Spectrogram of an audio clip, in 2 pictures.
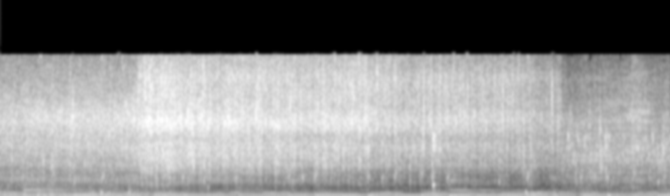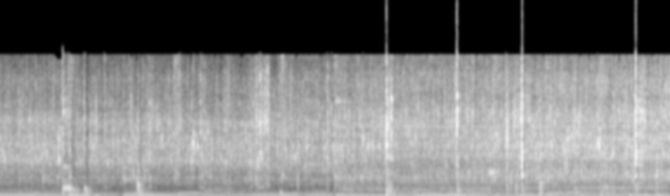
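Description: Food sizzling in a pan on a gas stove, with scattered clicks of a fork scraping and tapping a stainless steel saucepan as potatoes are mashed. Background music with sustained low notes plays underneath.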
